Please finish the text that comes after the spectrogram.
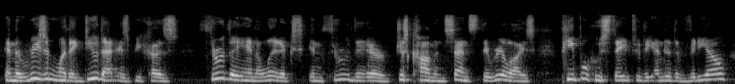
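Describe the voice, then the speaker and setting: A man's voice: high-pitched, expressive, brisk, hardly any pauses, a bit bright. A man hosting a casual talk show, speaking conversationally with an enthusiastic manner.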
